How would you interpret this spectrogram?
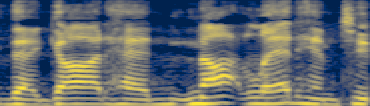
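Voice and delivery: ordinary talk, nothing marked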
